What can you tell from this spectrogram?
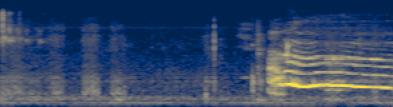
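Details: Pet dog howling while its owner is away: after a near-silent start, a single sustained, tonal howl with rich harmonics begins abruptly, then slowly wavers and sinks in pitch over the final second and a half.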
